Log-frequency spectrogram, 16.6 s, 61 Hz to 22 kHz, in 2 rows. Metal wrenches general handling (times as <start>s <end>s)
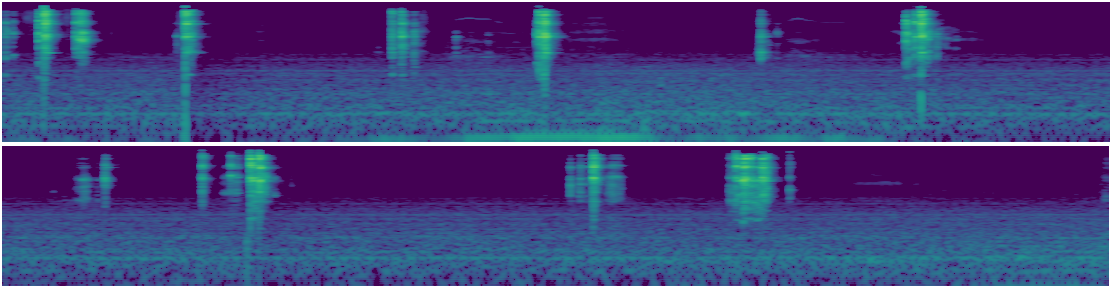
2.9s 3.2s, 6.8s 7.1s, 12.6s 13.0s, 13.8s 14.2s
